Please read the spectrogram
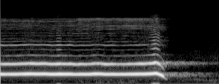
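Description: A man's voice holding a long, loud "ooh" on one steady high pitch. It slides down and breaks off near the end.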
